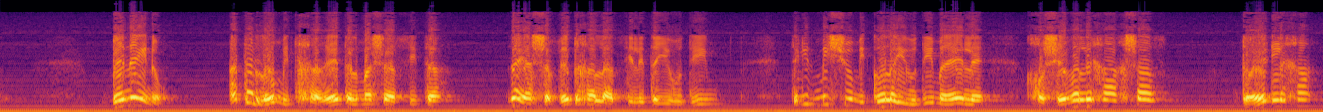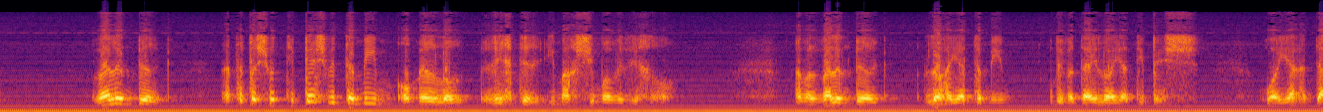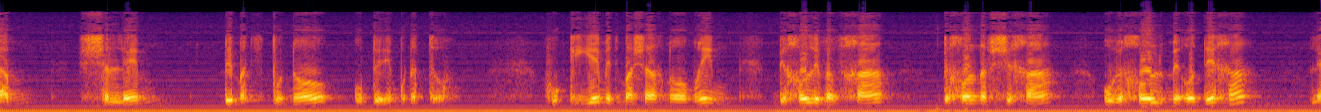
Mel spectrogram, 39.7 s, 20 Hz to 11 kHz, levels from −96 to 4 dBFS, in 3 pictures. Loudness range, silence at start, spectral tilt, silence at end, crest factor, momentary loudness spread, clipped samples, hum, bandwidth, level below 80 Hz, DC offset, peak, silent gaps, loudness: 5 LU; 0 s; -5.5 dB/octave; 0 s; 12 dB; 24 LU; 0.2%; 50 Hz at -30 dBFS; 7.8 kHz; -28 dBFS; under 0.1%; 0 dBFS; none; -12 LUFS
